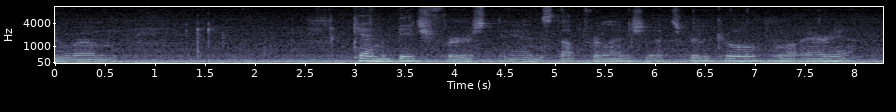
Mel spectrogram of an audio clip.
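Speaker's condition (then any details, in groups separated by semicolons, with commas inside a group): ALS; arms, neck and throat affected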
